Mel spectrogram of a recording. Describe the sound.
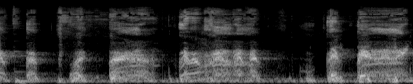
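A man imitates a pig with a string of short, nasal squealing and grunting bursts, about eight in quick succession, loud, with no actual speech.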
